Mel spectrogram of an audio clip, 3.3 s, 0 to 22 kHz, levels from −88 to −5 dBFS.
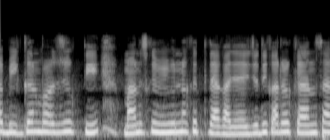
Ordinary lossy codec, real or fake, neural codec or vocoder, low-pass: none; real; none; none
